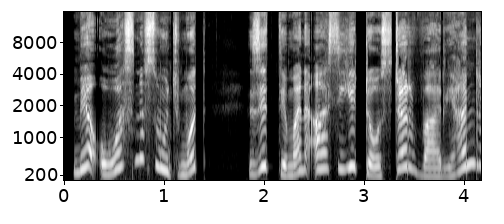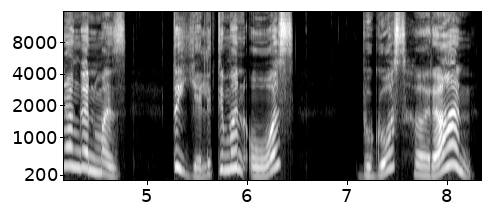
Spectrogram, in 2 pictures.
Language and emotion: Kashmiri, surprised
